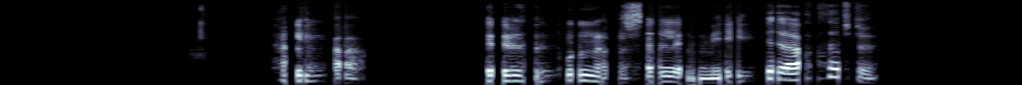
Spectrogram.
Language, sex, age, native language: Icelandic, male, 40-49, Icelandic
